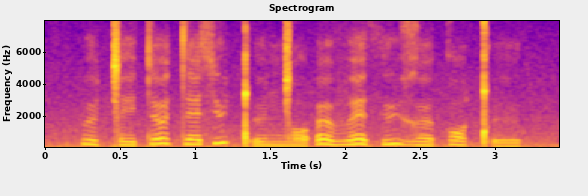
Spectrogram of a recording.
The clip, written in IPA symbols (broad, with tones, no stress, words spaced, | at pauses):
pø˧˩ǀe˩tœ˧˥˧ tɛ˧sy˧˥˧ ǃʼø˩ŋ͡ǀɔ˩ʔœ˥˨ vɛ˧˥˧θy˧˥˧ ɣœ˧˩kɔ˥˨ǃʼø˩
